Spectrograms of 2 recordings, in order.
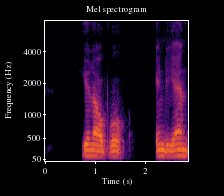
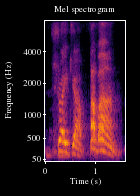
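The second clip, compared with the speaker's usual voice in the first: squeaky, loud ringside calls, slow booms at the end; excited coaching calls; 6 semitones higher, 7 dB louder than usual. Real, not acted. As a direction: hype him up like a tiny fighter in the ring. Dad calling punches for baby.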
